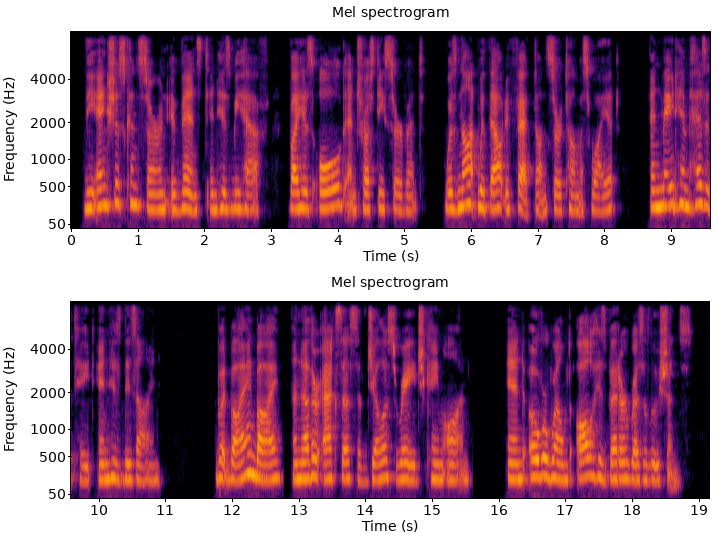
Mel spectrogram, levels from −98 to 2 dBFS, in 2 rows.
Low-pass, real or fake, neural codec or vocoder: 7.2 kHz; real; none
